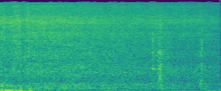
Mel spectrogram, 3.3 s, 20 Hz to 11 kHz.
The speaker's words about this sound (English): I mean, the ocean is literally... At our feet. 30 feet away from our feet. You can probably hear it. That's not a wave machine. That's the real deal.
